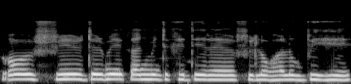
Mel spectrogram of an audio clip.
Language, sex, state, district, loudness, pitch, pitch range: Hindi, female, Arunachal Pradesh, Longding, -11 LUFS, 225 Hz, 215-235 Hz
